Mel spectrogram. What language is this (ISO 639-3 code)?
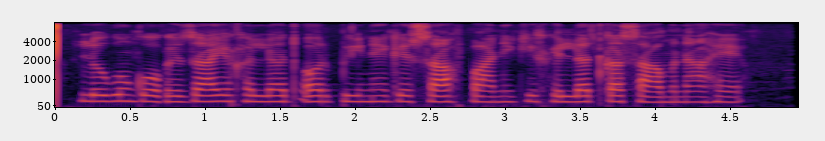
urd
